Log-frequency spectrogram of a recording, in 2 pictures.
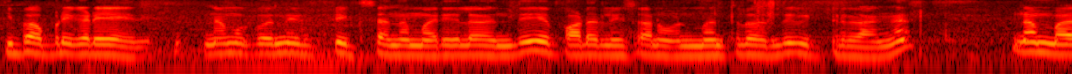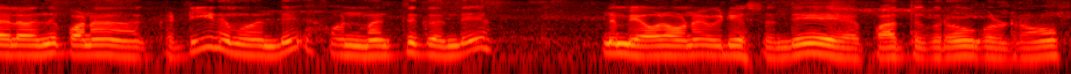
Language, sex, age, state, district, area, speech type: Tamil, male, 60+, Tamil Nadu, Sivaganga, urban, spontaneous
